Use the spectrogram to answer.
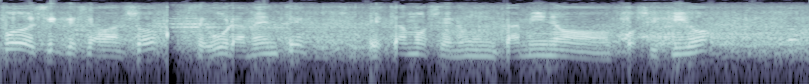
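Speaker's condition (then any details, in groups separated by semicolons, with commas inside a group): No condition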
